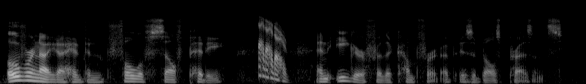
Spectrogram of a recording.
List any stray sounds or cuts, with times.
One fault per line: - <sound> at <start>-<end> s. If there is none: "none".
- chirp at 2.6-2.9 s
